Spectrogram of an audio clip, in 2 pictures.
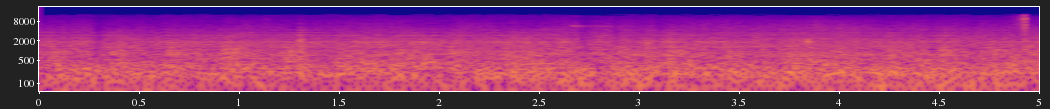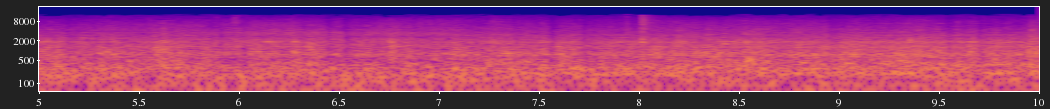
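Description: Steam-hauled passenger train running on the rails, heard from a carriage window: a steady rumble of the coaches' wheels with a few light clicks from the rail joints.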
